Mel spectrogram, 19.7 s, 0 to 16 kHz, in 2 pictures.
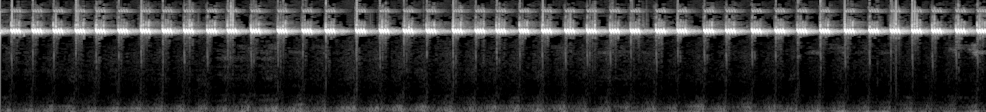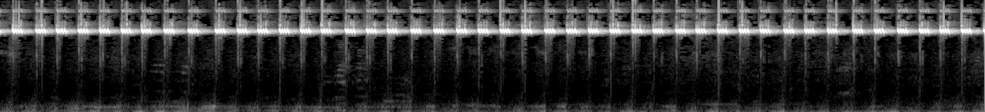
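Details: A loud, clear cricket gives a long unbroken run of sharp, shrill pulses, roughly 133 per minute, evenly spaced and piercingly high, over a quiet low background hum.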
